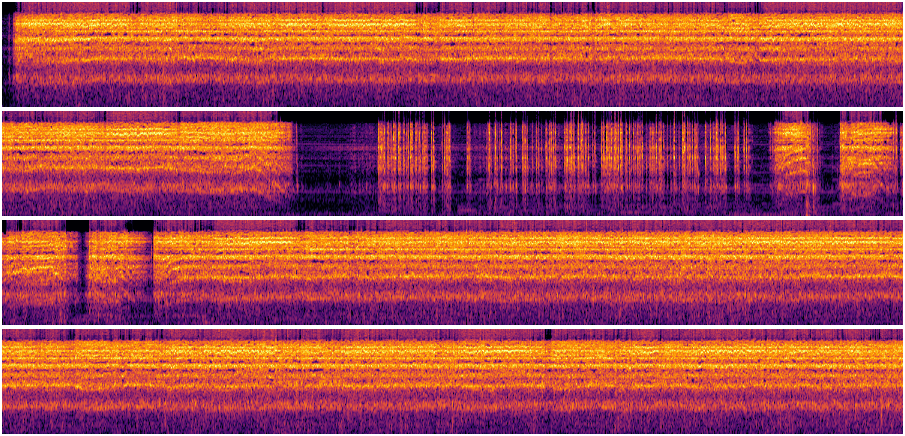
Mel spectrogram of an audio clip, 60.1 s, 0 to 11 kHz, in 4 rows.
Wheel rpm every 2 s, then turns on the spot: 150, 230, 230, 220, 230, 230, 220, 210, 220, 180, 10, 30, 20, 20, 80, 100, 130, 220, 240, 230, 220, 220, 230, 230, 220, 230, 230, 220, 220, 230.
20-28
